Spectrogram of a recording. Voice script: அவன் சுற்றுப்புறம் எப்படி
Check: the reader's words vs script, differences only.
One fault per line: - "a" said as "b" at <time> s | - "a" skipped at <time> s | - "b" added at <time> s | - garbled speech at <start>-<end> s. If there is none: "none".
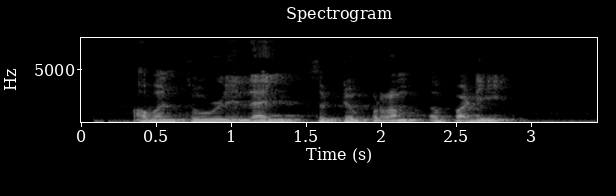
- "சூழ்நிலை" added at 0.7 s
